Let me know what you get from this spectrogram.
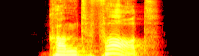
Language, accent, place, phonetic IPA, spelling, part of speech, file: German, Germany, Berlin, [ˌkɔmt ˈfɔʁt], kommt fort, verb, De-kommt fort.ogg
- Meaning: second-person plural present of fortkommen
